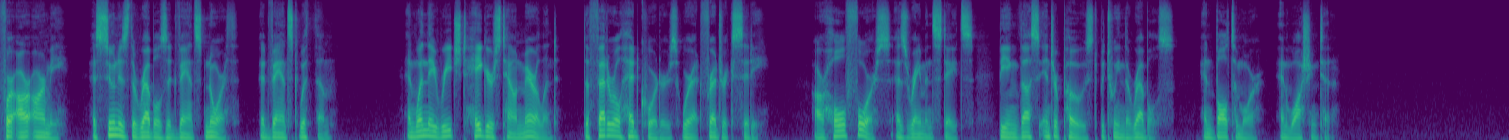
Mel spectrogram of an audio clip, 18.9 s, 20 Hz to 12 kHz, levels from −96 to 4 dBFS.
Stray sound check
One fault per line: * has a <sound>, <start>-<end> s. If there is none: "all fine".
all fine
